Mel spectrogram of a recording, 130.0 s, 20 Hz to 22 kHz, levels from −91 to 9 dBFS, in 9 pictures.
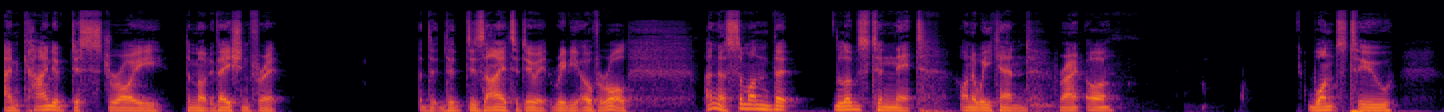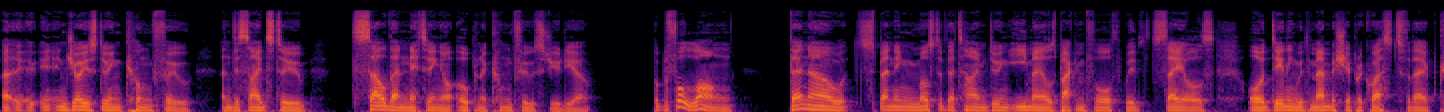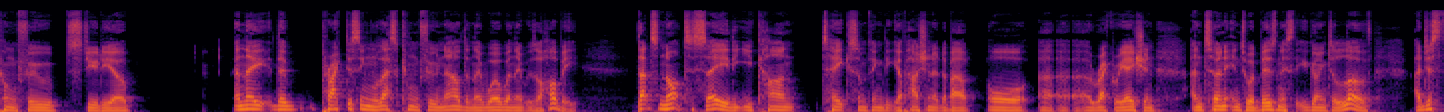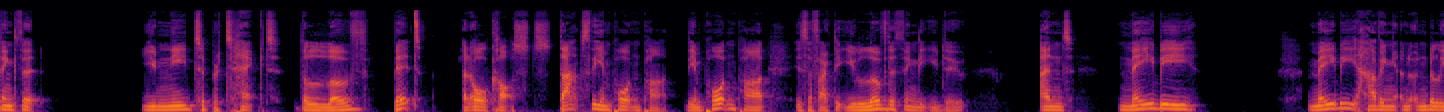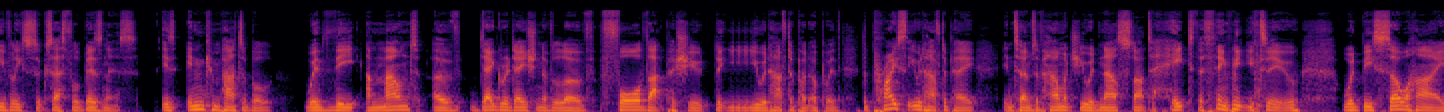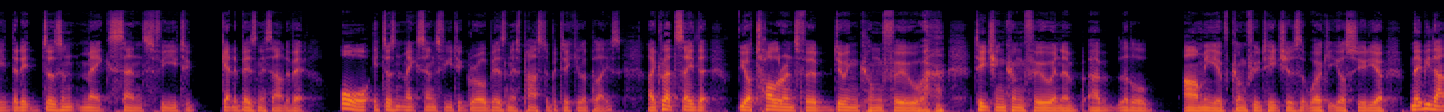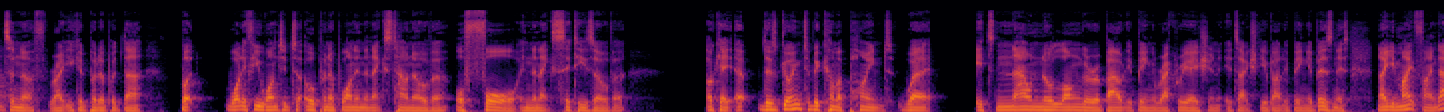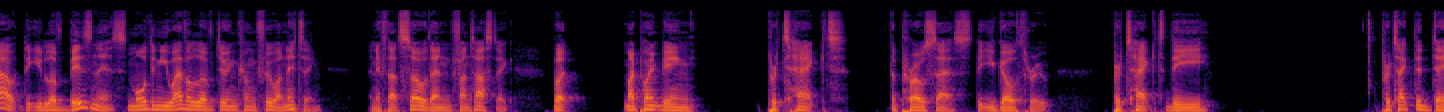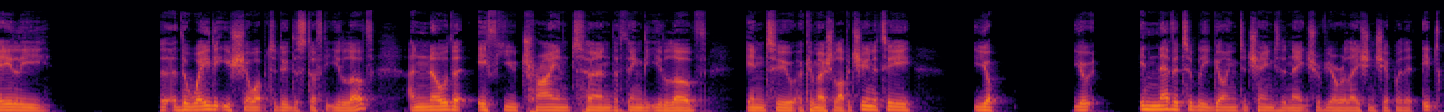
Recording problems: audio stuttering; at 1:05

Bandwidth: 14.5 kHz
